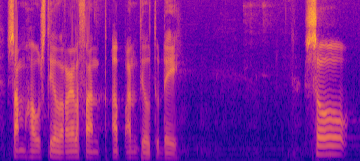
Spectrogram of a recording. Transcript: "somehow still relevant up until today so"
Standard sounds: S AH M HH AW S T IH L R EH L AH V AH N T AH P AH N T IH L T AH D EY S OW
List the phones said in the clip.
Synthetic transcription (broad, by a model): S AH M HH AW S T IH L R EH L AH F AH N T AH P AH N T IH L T AH D EY S OW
